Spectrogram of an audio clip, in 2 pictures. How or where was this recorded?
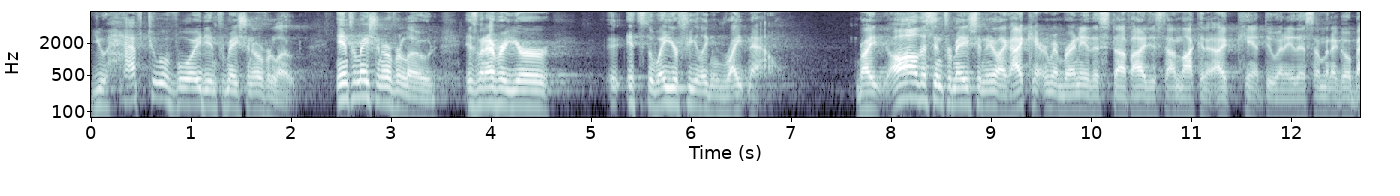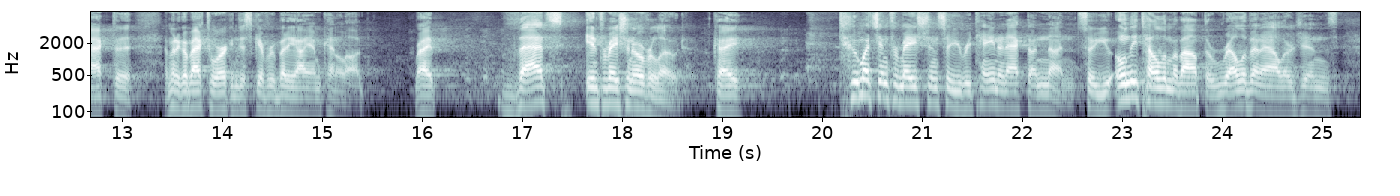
large echoing room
